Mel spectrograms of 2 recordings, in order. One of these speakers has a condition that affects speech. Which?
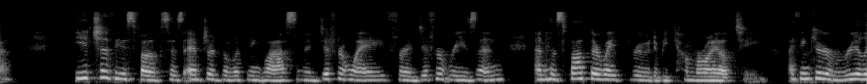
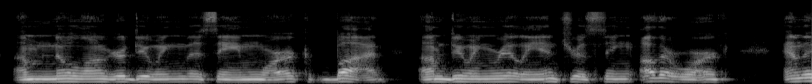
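The second: ALS; average progression, lost walking and talking within a year; normal a year ago, no longer.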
